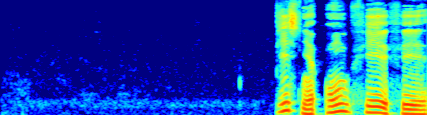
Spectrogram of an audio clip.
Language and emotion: Russian, neutral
